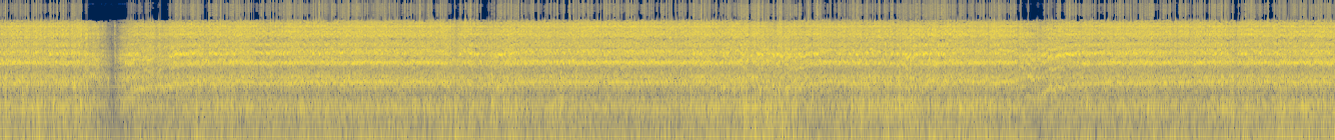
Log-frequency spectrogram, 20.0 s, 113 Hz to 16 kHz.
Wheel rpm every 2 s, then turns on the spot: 190, 190, 230, 230, 230, 230, 220, 190, 220, 230.
none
